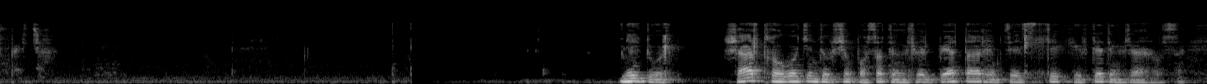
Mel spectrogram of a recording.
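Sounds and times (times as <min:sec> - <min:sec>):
low steady hum: 0:00.0 - 0:12.0
person speaking: 0:06.2 - 0:12.0.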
